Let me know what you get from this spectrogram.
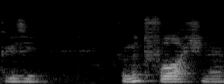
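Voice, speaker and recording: Somewhat breathy, a man's voice moves along at a medium speed. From Maranhão, Brazil. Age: 30s. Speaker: economist and public auditor. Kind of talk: TV interview.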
